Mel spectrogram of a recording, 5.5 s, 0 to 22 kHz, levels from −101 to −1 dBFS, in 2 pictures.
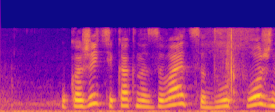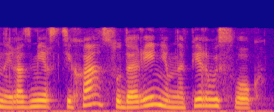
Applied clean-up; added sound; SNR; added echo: none; Drawer open or close; 17 dB; none.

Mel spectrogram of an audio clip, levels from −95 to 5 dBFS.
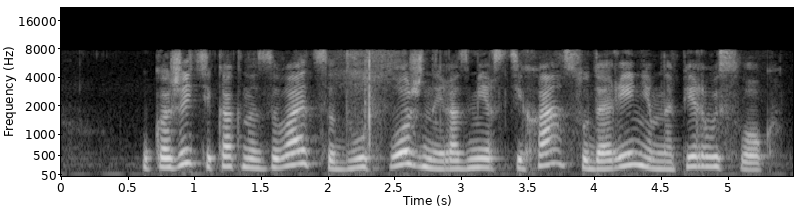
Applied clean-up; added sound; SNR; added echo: none; none; none; none.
